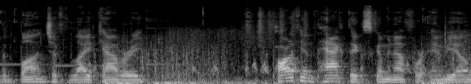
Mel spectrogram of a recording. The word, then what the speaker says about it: Parthian: I learned how to say Parthian tactics. I don't know why I always say Partian tactics, but it's Parthian, apparently.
